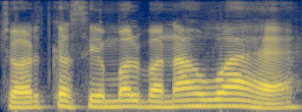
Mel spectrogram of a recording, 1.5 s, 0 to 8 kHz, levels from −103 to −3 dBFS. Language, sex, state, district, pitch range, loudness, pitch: Hindi, male, Jharkhand, Garhwa, 140-165 Hz, -13 LUFS, 150 Hz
